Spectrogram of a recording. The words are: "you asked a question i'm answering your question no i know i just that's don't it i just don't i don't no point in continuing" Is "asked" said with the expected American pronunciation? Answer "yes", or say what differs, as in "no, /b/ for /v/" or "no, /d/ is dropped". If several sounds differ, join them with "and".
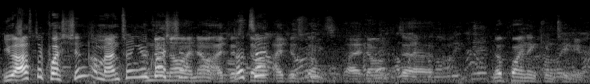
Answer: yes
